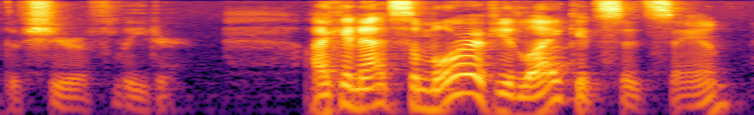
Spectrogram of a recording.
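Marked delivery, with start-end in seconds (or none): 1.5-3.0 raised, louder cheeky hobbit; cheeky Sam. A narrator's reading. Sam goading the sheriffs, cheeky and loud. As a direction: goad the officials.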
